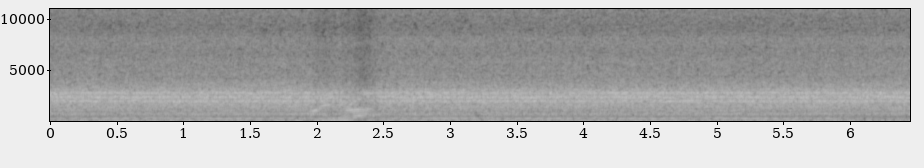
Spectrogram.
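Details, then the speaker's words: Belt-drive table saw motor, remounted and oiled, first startup in over 10 years: steady, even hum with a brief rising whir as it winds up, no rattle or grinding; runs healthy. "so just plug it in turn it on see how she sounds all right how's your sound oh pretty good"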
